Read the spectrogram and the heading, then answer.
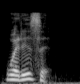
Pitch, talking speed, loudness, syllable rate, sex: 215 Hz, 225 wpm, -15 LUFS, 5.9 syllables/s, female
